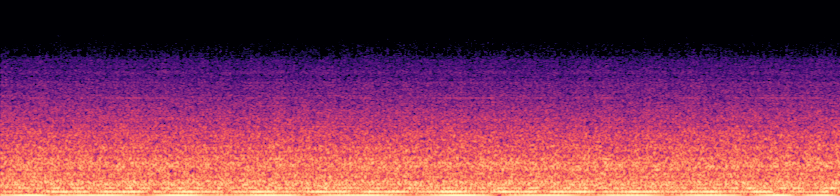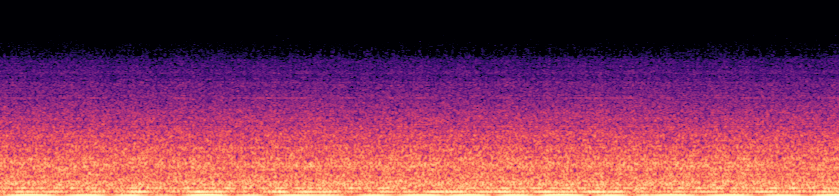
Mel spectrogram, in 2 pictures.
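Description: A small propeller plane's engine drones steadily with a low hum.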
